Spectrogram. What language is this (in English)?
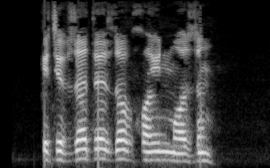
Yidgha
